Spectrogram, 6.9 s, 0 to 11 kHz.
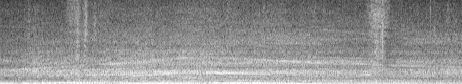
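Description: A Triumph Trident 660 motorcycle engine accelerates in road mode, loud and close, with the revving pitch climbing through the gears against steady wind and road rush.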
